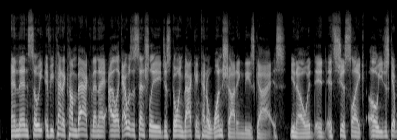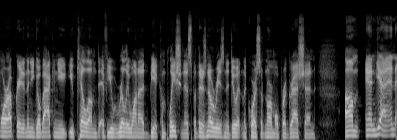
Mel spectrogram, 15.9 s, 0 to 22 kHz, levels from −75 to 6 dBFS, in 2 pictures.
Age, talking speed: 20-39, 275 wpm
